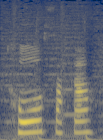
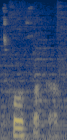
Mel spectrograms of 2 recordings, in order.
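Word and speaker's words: Tohsaka: And then Tosaka Rin. Is there an H? There's no silent H in Japanese, right?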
